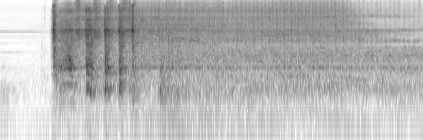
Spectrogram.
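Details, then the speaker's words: Honda CR-V cranked with the jack support removed: quick string of sharp metal-on-metal bangs as the engine catches, then settles to idle; bang on start. "vocês vão notar que ele vai fazer um tipo um estouro batendo ferro com ferro"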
